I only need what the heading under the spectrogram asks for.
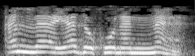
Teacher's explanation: ألا يدخلنها قلقل الدال، النون غنها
